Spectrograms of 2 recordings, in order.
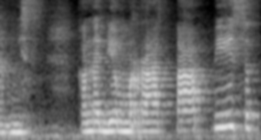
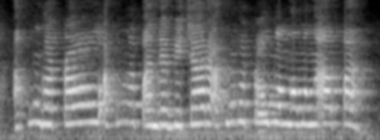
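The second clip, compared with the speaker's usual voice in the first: pleading prophet; 9 semitones higher than usual. Retold or imitated. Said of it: "Yeremia bilang".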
